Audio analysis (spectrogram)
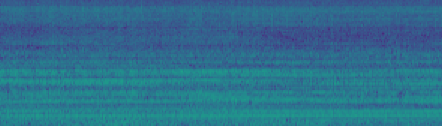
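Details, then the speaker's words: Expobar espresso machine after a full tune-up: steady hum with an even mid buzz as the boiler refill pump runs after steaming, operating normally. "Nice strong steam. Get some water. We'll listen for the refill."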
